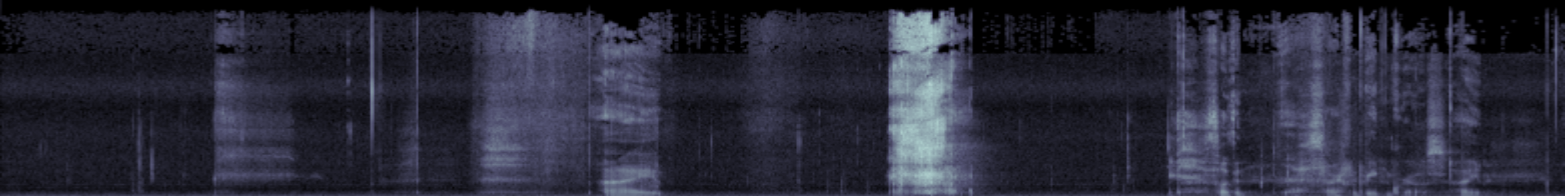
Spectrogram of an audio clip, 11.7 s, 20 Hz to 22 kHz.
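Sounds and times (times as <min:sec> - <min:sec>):
speech: 0:04.5 - 0:05.1, 0:09.2 - 0:11.3
person with a cold and stuffed nose sneezing: 0:06.7 - 0:07.3.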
